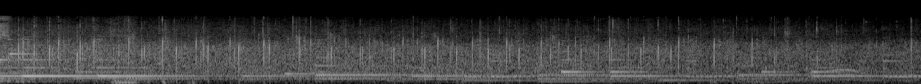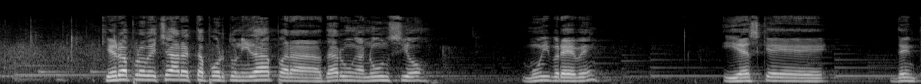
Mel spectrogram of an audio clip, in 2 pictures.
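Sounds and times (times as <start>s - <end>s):
audience applauding: 0.0s - 10.6s
speech: 10.3s - 13.6s, 14.4s - 15.3s, 16.4s - 18.4s.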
